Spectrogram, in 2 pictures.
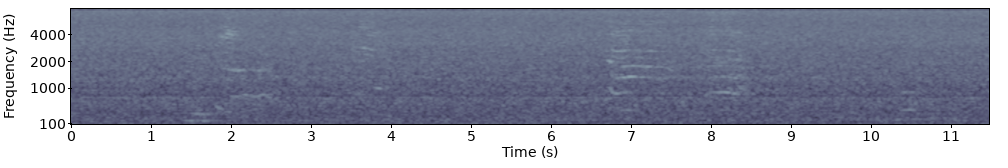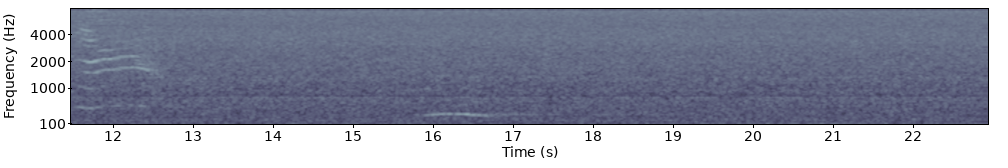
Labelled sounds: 2.2	2.5	humpback whale, 0.80 to 0.90 kHz
6.8	7.3	humpback whale, 1.3 to 2.7 kHz
8.0	8.3	humpback whale, 0.83 to 1.0 kHz
11.6	12.6	humpback whale, 1.4 to 2.8 kHz

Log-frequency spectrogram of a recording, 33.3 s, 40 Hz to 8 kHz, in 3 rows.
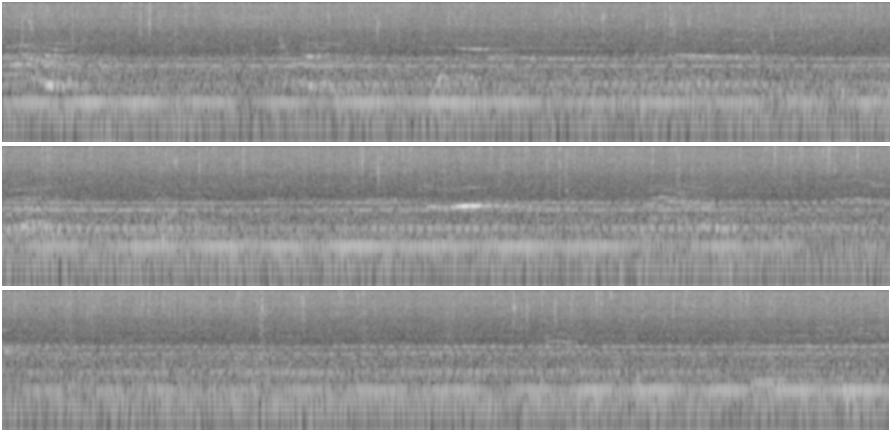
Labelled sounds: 0.0	0.4	humpback whale, 1.4 to 1.6 kHz
3.8	4.0	humpback whale, 0.97 to 1.1 kHz
5.7	6.1	humpback whale, 1.3 to 1.4 kHz
8.4	9.0	humpback whale, 0.94 to 1.1 kHz
16.4	17.1	humpback whale, 0.78 to 0.91 kHz
19.2	19.5	humpback whale, 1.1 to 1.2 kHz
21.7	22.0	humpback whale, 0.97 to 1.2 kHz
29.0	29.4	humpback whale, 1.1 to 1.2 kHz
32.8	33.1	humpback whale, 1.5 to 1.6 kHz

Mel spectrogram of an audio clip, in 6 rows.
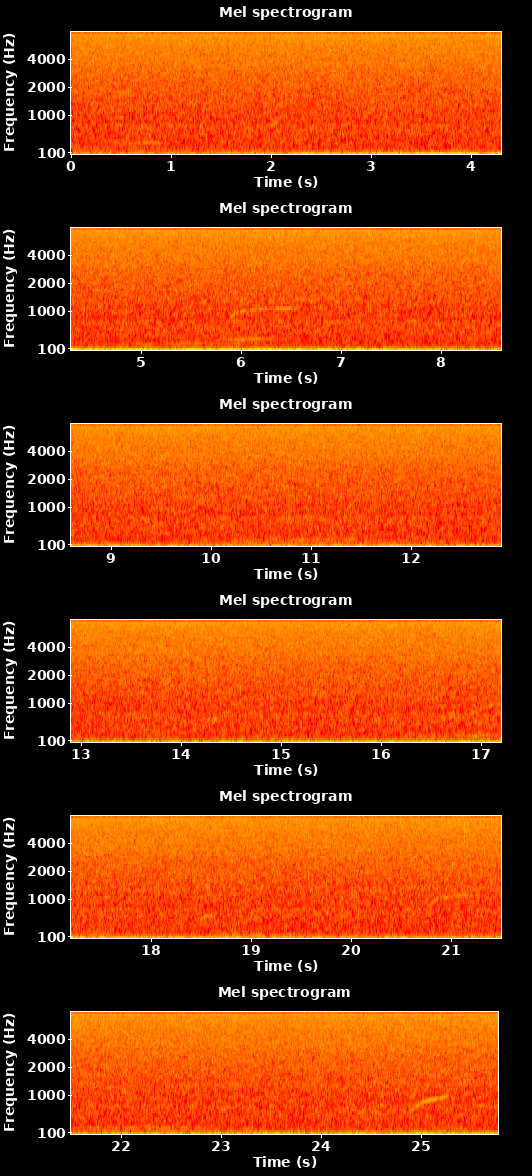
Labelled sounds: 25.0	25.3	humpback whale, 0.80 to 1.0 kHz

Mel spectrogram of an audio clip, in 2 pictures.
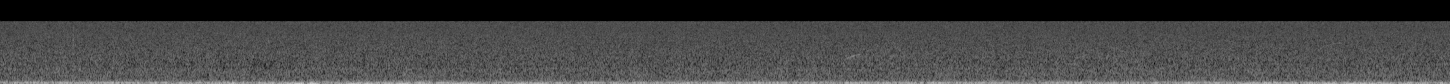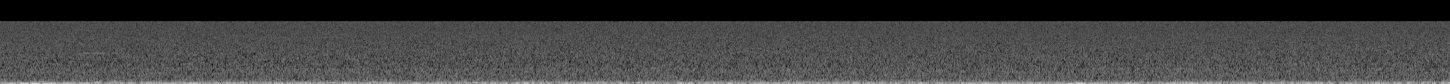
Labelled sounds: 15.3	15.6	killer whale, northern resident, 1.5 to 1.7 kHz

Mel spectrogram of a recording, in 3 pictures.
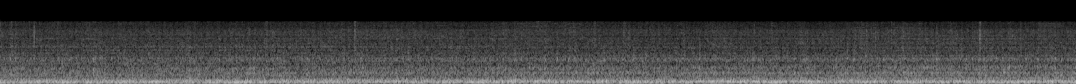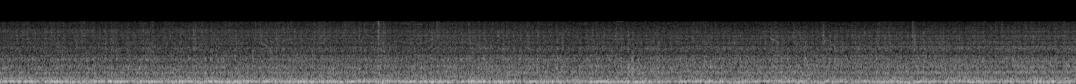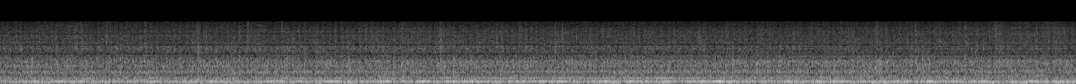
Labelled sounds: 8.9	9.3	Pacific white-sided dolphin, 5.4 to 5.7 kHz

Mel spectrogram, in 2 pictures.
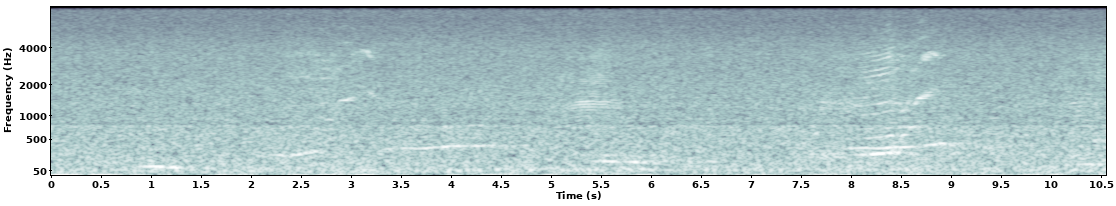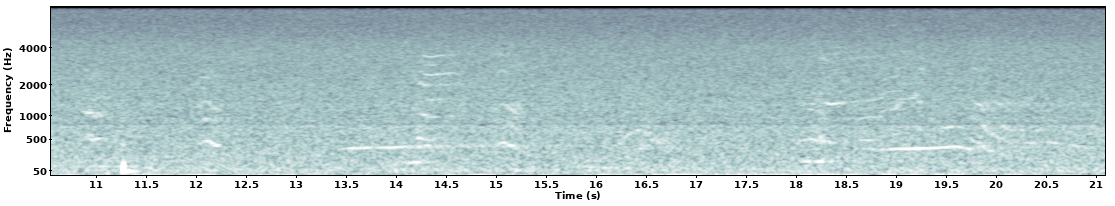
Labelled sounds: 8.1	8.9	humpback whale, 1.3 to 2.6 kHz
14.3	15.3	humpback whale, 1.1 to 3.6 kHz
18.3	19.2	humpback whale, 0.93 to 1.8 kHz

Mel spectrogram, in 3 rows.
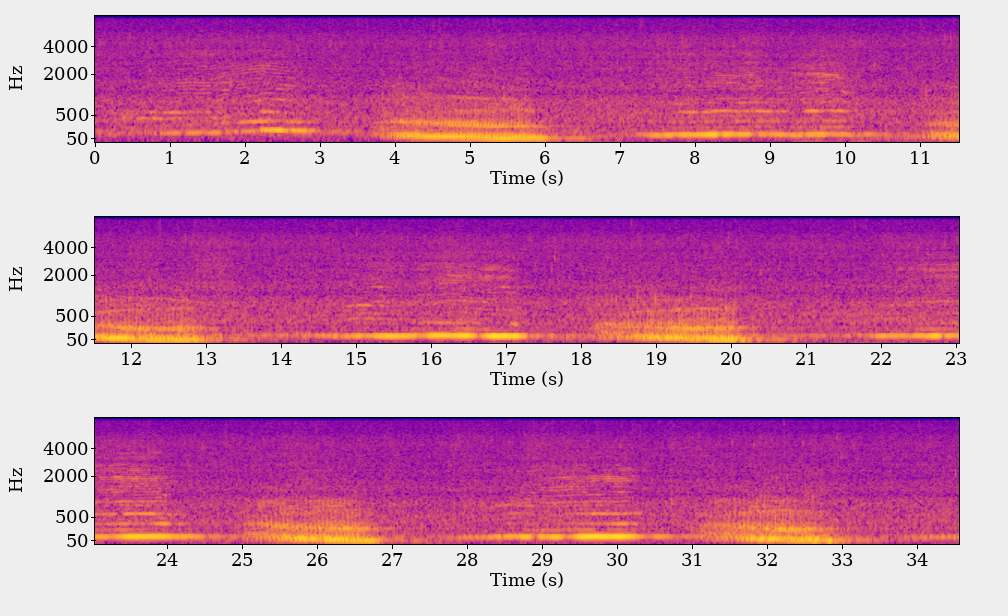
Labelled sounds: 8.2	8.7	humpback whale, 1.9 to 2.0 kHz
9.5	10.0	humpback whale, 1.8 to 2.1 kHz
14.9	15.2	humpback whale, 0.78 to 0.84 kHz
16.2	16.9	humpback whale, 1.8 to 2.6 kHz
22.5	22.9	humpback whale, 1.9 to 2.5 kHz
29.1	30.2	humpback whale, 1.6 to 2.2 kHz

